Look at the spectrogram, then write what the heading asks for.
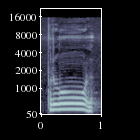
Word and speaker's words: prune: This is prune. Prune. It is not prune. It is prune.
